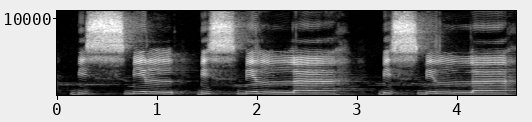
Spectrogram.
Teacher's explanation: suara yang seharusnya keluar lurus ke depan karena tertutup oleh lidah yang menempel dengan gusi, maka suaranya melenceng alirannya, melenceng ke arah samping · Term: huruf lam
